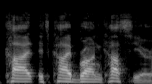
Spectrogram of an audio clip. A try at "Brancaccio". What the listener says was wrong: Yeah, the C is pronounced hard, but it's not a big deal.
